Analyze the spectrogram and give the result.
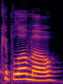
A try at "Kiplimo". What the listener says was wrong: I think the first part of that word goes real fast.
